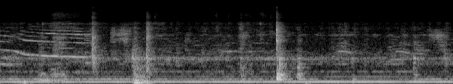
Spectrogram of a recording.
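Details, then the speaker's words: Washing machine that hummed but would not spin, after replacing the capacitor (timer was fine): steady low motor hum with a few light clicks and bumps as the tub now spins normally. "Yun oh umikot na t saka timer Okay na yun nakita niyo guys Di goods na yung washing natin ngayon"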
